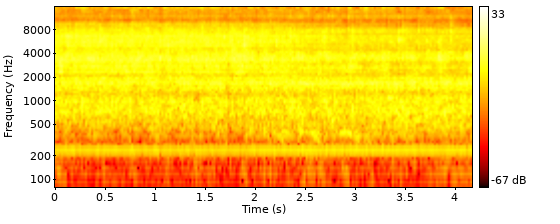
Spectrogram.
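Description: Studio audience applauding steadily, heard through a television's speaker.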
